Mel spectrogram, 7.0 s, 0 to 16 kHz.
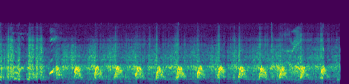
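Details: Fetal heartbeat at almost 5 months of pregnancy: fast, regular whooshing pulses at about 146 a minute, in the normal range.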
